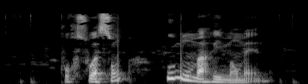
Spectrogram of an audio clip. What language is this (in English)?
French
